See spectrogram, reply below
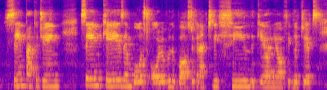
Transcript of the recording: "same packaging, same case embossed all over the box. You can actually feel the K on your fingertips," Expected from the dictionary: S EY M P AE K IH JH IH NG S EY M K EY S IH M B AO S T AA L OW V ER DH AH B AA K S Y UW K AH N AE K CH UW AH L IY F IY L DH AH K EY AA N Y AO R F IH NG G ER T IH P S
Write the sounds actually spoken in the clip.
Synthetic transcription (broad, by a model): S EY M P AE K IH JH IH NG S EY M K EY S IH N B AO S T AA L OW V ER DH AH B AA S Y UW K AH N AE K CH UW AH L IY F IY L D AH K EY AA N Y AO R F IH NG G ER T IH P S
